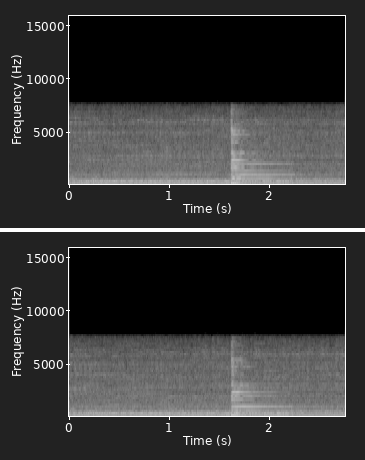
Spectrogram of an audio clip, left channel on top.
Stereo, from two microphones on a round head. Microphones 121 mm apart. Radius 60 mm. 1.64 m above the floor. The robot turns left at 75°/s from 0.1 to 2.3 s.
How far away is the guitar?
About 1.1 m.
